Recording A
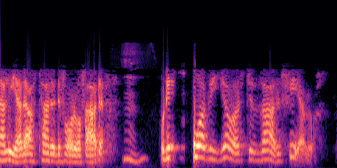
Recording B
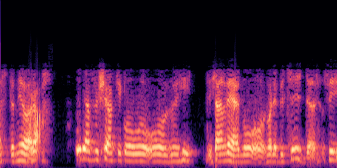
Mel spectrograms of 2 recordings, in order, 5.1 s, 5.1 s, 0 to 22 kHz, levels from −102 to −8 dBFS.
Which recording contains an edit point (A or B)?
B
